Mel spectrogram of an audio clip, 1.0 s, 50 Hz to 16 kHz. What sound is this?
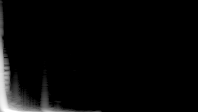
ambient psy goa kick 2 (bass 65 hz)
goa, psychill, drum, kick, bass, bassdrum, bd, psybient, ambient, psy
